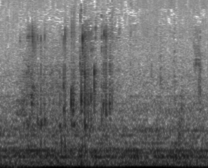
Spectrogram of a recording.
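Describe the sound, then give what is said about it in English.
Quiet, wet sipping of a Keweenaw Brewing Company Pickaxe Blonde beer, bought locally in the Upper Peninsula: a few soft slurping and swallowing sounds cluster in the first second, with a low steady hum underneath and no talking. “Got my beer and I'm ready to rock. Cheers to all of you.”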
